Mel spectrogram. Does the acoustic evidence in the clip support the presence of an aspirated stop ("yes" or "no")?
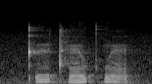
yes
